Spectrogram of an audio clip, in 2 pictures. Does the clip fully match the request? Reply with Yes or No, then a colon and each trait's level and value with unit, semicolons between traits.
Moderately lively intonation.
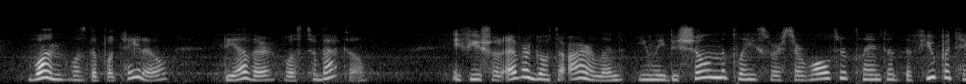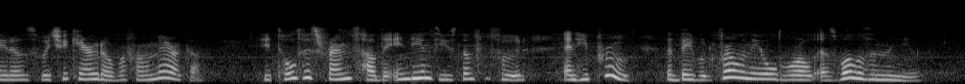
Yes: average, 4.7 semitones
